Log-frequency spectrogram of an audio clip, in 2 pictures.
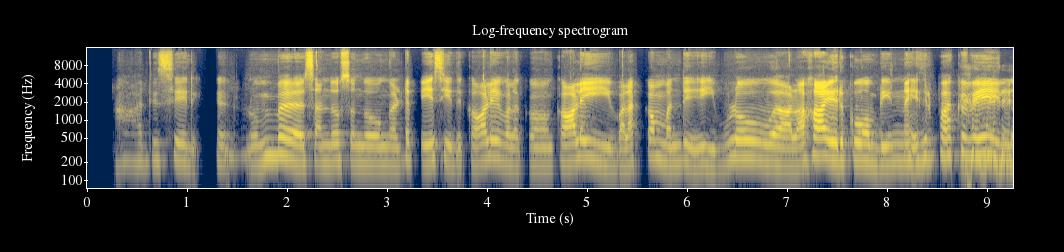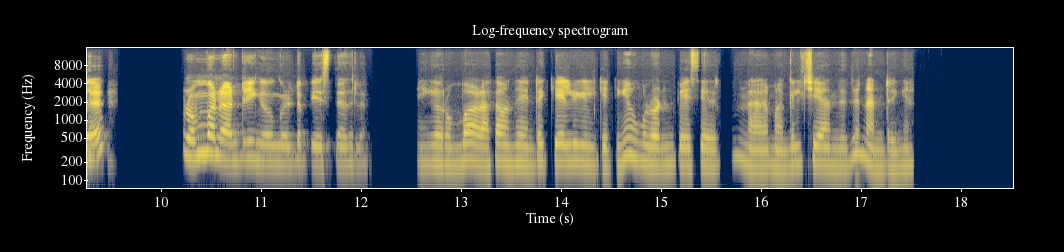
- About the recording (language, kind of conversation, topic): Tamil, podcast, உங்களுக்கு மிகவும் பயனுள்ளதாக இருக்கும் காலை வழக்கத்தை விவரிக்க முடியுமா?
- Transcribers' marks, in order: laugh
